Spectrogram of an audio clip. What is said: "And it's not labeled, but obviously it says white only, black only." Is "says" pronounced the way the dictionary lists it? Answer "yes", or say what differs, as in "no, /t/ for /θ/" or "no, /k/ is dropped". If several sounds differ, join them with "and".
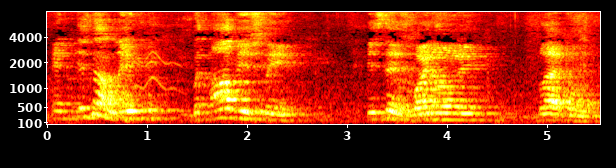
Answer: yes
